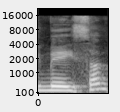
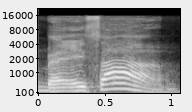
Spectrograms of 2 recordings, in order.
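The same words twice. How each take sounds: First: Said in the usual way. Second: «میثم» in a drawn-out Turkish accent. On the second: Shown as a demonstration. Showing how locals liked the name said, in a Turkish accent. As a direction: stretch «میثم» slowly, Turkish-style. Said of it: "لهجهٔ ترکی مثل لهجهٔ شیرین".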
